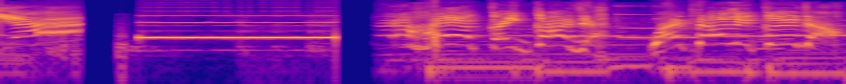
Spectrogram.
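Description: A steady electronic beep lasting about a second, cut in hard with a moment of silence on each side. It sits between bits of a high-pitched cartoon child's voice, and a child talking over background music follows.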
